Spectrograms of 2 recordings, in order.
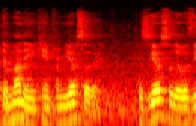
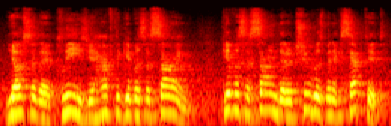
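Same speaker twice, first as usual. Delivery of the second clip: pleading; 6 semitones higher than usual. Retold or imitated. Rabbi begs at the open ark.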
